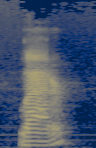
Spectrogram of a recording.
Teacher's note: There the T is replaced by the flap, the upside down J, ladder, because it's intervocalic, that is between two vowels, where the first vowel is stressed.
